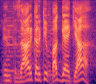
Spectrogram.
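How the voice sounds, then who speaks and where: A man voicing a hungry, polite crocodile who loves fruit in a children's cartoon, friendly and drawn-out in manner. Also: high-pitched. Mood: apologetic. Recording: loud music behind the voice.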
